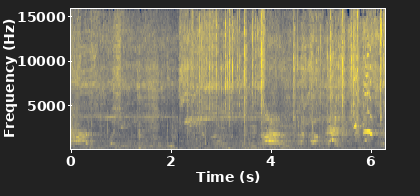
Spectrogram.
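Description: Children's voices calling out over a steady outdoor street hubbub; no clear sound from the flying toy stands out.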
